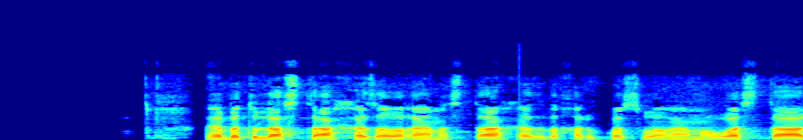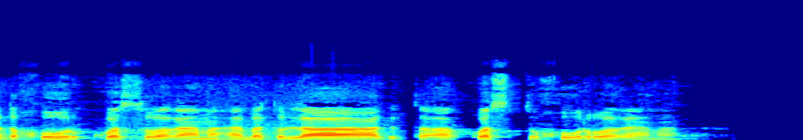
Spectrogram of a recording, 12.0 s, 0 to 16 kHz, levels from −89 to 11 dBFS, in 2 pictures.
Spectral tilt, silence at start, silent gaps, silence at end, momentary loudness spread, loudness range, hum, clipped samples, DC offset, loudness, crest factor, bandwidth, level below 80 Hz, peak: -6 dB/octave; 1.55 s; none; 0.95 s; 12 LU; 3 LU; none; under 0.1%; under 0.1%; -16 LUFS; 16 dB; 7.8 kHz; -66 dBFS; 0 dBFS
